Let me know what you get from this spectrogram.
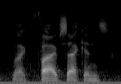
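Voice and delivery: ordinary delivery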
